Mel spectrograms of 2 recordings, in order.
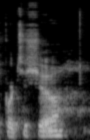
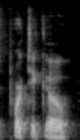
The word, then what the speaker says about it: Portico: It looks like a Spanish word to me. That's why I keep using that soft C pronunciation. I'm not a language expert. We don't need that. I asked Google once how you say that word, and it says portico.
